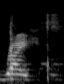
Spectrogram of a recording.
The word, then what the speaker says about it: Reich: Reich. I thought so. I just, tread lightly. Yeah, it's Reich.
